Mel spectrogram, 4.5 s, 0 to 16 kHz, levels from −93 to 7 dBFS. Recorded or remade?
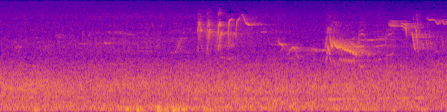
recorded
